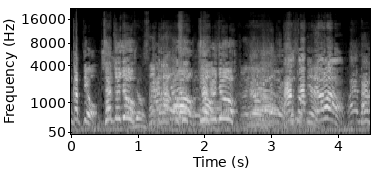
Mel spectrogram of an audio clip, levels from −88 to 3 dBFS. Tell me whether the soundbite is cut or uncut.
uncut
